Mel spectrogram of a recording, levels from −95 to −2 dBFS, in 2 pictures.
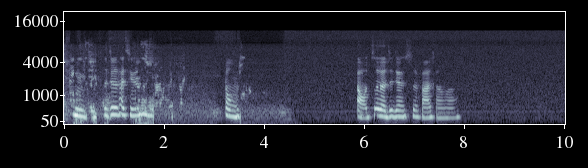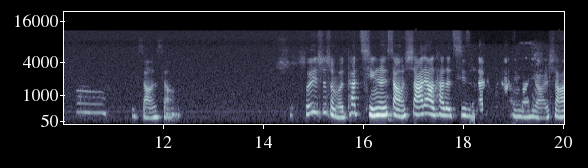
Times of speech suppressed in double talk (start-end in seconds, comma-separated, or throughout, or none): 0.10-0.82, 1.82-2.96, 3.56-4.14, 18.23-19.39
